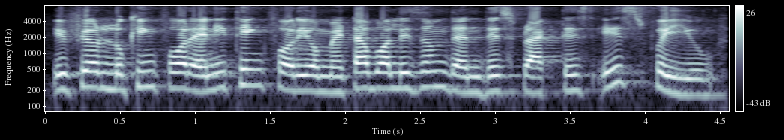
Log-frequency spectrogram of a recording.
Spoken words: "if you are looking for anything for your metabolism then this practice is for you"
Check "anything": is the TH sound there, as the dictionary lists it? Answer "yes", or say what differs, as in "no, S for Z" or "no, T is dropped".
no, T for TH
